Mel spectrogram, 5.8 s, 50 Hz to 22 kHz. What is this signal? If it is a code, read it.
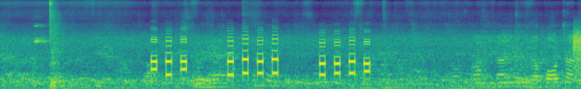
DTMF, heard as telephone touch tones, dialled by machine, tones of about 60 ms, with a squelch burst at the end and the noise of a restaurant. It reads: 020 2656 1457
